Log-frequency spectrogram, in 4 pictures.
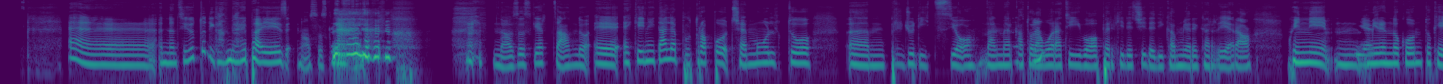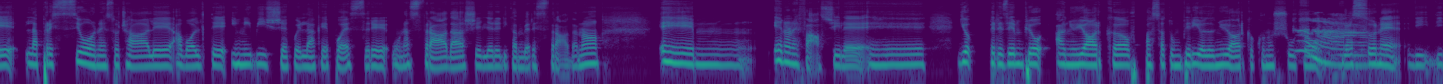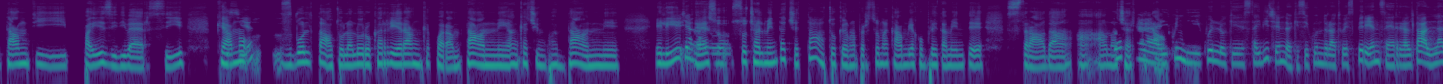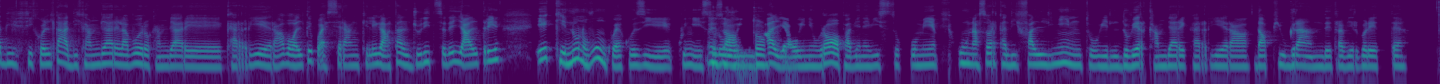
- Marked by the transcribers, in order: "innanzitutto" said as "annanzitutto"; laughing while speaking: "cambiare paese"; chuckle; "purtroppo" said as "puttroppo"; drawn out: "Ah"; tapping
- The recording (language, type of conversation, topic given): Italian, podcast, Qual è il primo passo per ripensare la propria carriera?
